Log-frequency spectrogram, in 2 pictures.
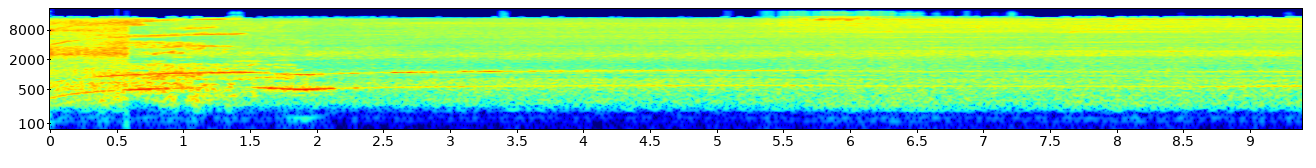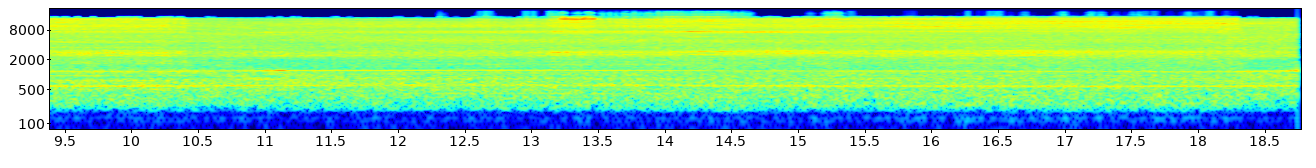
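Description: A snaplock metal roof panel being cut with a power tool, a steady high whining, grinding screech that runs continuously for nearly twenty seconds with slight shifts in pitch as the blade works through the sheet metal.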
